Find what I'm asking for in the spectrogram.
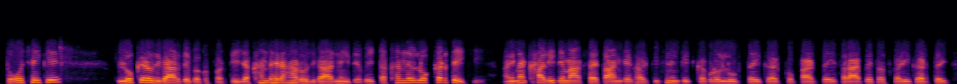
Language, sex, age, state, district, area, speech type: Maithili, male, 30-45, Bihar, Sitamarhi, rural, conversation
